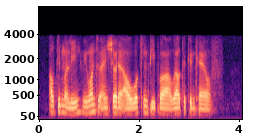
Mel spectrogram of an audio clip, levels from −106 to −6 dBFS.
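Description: No technical faults are audible.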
